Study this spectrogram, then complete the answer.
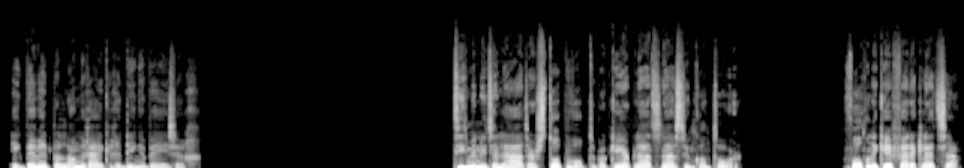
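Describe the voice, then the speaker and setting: A woman's voice: lowish voice, normal speed, pauses often, warm tone, no echo, studio quality. A woman narrating a first-person novel in an intimate, reflective way. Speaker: audiobook narrator.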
